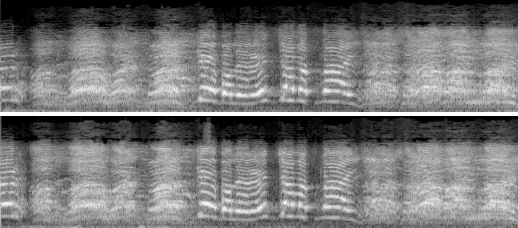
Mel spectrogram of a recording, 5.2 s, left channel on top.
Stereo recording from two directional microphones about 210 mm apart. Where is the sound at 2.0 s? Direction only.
20° right (ahead or behind).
